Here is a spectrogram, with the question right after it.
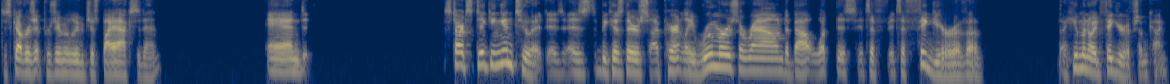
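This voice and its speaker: A man in his fifties telling a story in a casual, animated review on a video call, wordy and posing himself questions. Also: a little high, moderate pace, gravelly, pauses often, no echo, studio quality. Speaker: film review panelist.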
